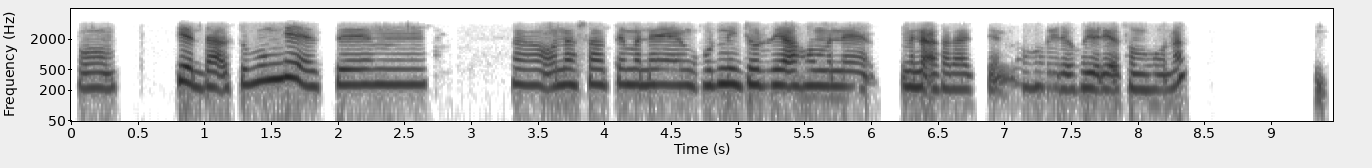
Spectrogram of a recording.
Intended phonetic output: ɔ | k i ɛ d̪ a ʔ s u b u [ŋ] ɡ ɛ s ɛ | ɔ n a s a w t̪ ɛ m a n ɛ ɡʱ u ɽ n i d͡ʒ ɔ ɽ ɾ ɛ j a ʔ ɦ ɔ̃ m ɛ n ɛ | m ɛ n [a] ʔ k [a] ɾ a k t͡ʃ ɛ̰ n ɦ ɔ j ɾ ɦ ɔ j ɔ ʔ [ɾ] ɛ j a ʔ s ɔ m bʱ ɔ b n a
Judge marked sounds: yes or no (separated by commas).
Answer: yes, yes, yes, yes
